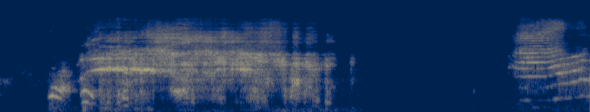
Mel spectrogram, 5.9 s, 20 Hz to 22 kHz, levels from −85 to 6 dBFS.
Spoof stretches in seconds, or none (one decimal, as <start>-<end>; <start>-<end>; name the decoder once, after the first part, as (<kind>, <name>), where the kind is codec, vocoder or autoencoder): 1.0-3.7 (codec, SNAC)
